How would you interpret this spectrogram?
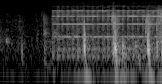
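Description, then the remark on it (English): A telephone rings with a sustained, bright metallic tone, pulsing with a few rhythmic bell strikes, moderately loud, with no one speaking. “I told you not to pick up the phone. Then stop calling me.”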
